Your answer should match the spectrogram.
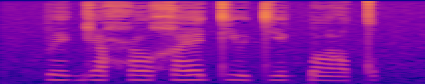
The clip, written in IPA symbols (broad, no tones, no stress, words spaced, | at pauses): peɡeħoχɛ tʲutʲɛk͡pɔtˤ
